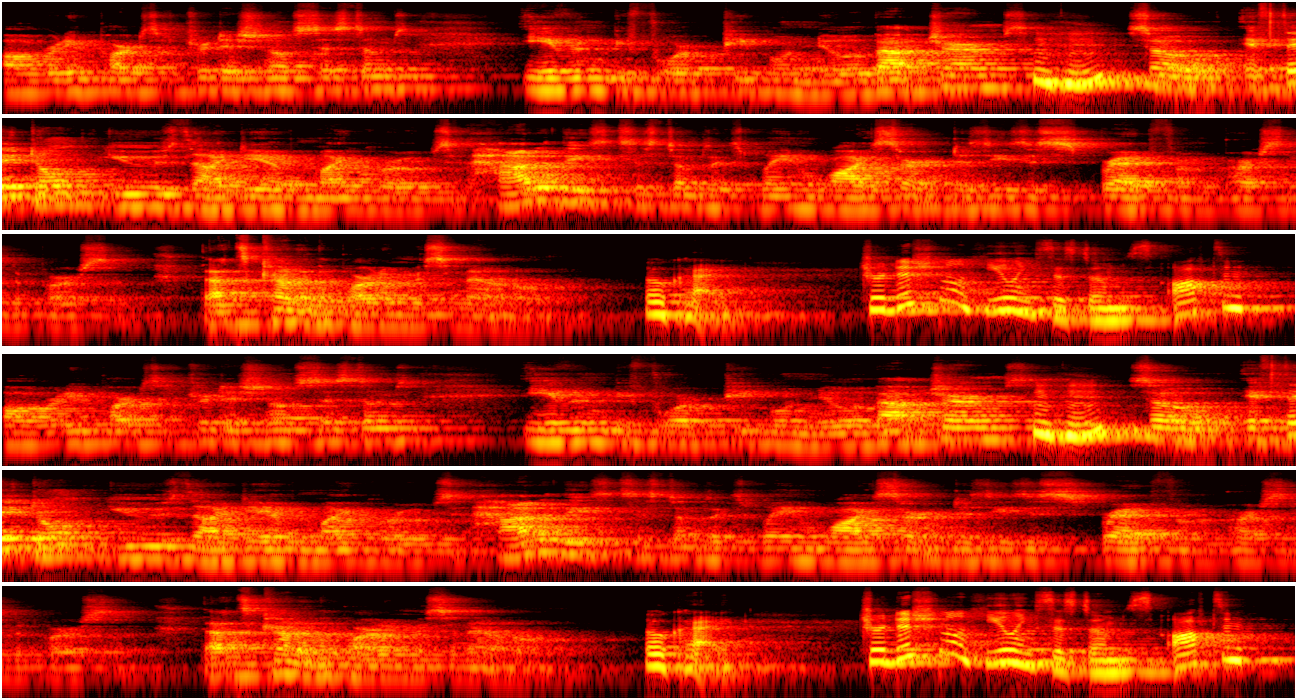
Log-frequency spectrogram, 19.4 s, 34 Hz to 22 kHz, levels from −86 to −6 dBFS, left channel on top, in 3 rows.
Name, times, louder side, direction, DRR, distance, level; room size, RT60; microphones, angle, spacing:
voice 1, 0.0-15.7, left 1 dB, 65° left, 0 dB, 1.2 m, -34 dB
voice 2, 5.2-5.5 16.2-16.6 17.2-19.1, right 2 dB, 15° right, 6 dB, 0.4 m, -28 dB
7.1 x 4.9 x 6.6 m, 1.1 s
head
